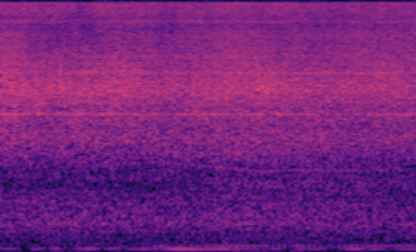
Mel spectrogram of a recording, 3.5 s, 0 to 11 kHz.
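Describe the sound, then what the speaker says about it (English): Airplane passing overhead near an airport in Euro Truck Simulator 2, a steady, broad engine roar that swells slightly in the middle, with no talk. "We have a plane right here."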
